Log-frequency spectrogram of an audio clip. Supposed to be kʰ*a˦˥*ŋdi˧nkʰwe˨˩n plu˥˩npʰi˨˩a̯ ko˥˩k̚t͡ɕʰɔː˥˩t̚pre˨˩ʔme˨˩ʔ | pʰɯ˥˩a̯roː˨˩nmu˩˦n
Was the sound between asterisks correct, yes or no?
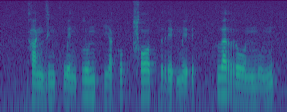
no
